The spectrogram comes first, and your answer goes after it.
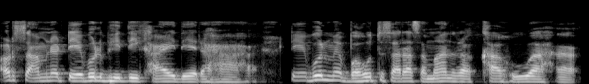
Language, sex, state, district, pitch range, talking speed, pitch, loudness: Hindi, male, Jharkhand, Palamu, 130-170 Hz, 165 wpm, 145 Hz, -14 LUFS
